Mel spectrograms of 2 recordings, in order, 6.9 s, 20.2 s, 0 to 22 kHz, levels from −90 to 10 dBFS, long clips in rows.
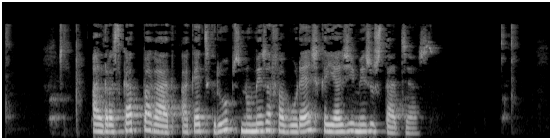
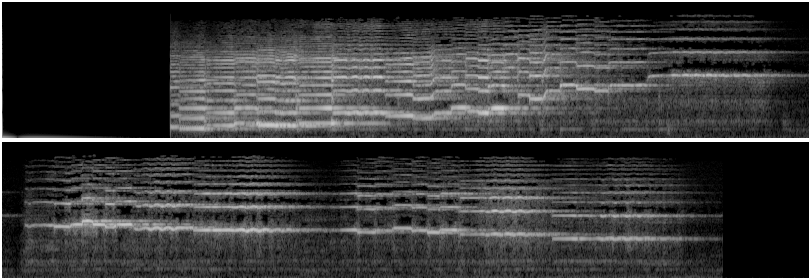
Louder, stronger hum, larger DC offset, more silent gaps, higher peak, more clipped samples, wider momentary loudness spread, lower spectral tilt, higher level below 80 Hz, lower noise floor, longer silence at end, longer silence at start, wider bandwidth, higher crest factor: about the same, -17 LUFS vs -18 LUFS; neither; neither; neither; about the same, -2 dBFS vs -2 dBFS; neither; first, 18 LU vs 13 LU; first, -5.5 dB/octave vs 1 dB/octave; first, -62 dBFS vs -70 dBFS; about the same, -86 dBFS vs -87 dBFS; about the same, 1.5 s vs 1.55 s; first, 0.6 s vs 0 s; second, 11.5 kHz vs 15 kHz; about the same, 16 dB vs 18 dB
